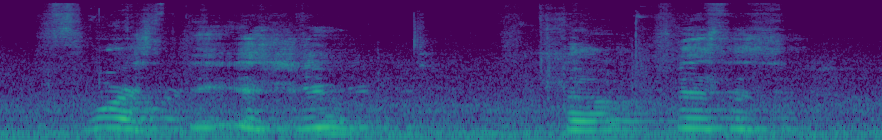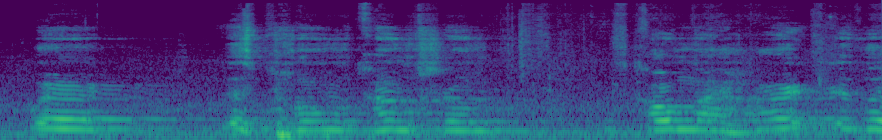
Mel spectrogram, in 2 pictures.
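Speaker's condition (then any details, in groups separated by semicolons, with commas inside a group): Cerebral palsy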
